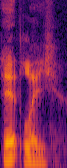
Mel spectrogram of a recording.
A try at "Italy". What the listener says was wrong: Not Italy. Italy. It's 2 syllables, not 3.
